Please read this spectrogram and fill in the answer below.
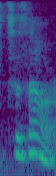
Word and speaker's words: Tozawa: not the revival, between DIY and Tajiri and Tozawa. Oh, okay. Is that how you say his name? Tozawa? Yeah. Yes. My brain just shut it, like, for a second. I was like, it's Tozawa, right?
